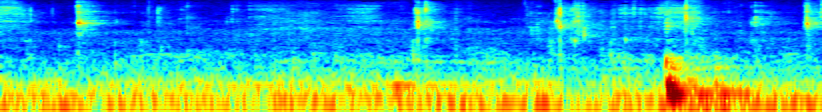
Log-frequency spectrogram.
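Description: Close-up chewing of roast chicken: wet mouth clicks and lip smacks every second or so, with a brief low thump about three seconds in.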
